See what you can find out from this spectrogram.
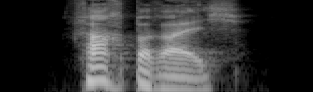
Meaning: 1. faculty (of a university etc.) 2. department (subdivision of a faculty) 3. field of expertise
- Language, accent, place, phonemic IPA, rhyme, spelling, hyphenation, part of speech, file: German, Germany, Berlin, /ˈfaxbəˌʁaɪ̯ç/, -aɪ̯ç, Fachbereich, Fach‧be‧reich, noun, De-Fachbereich.ogg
